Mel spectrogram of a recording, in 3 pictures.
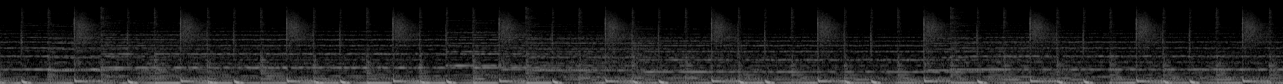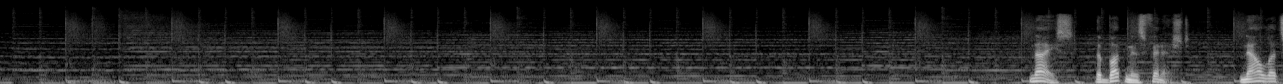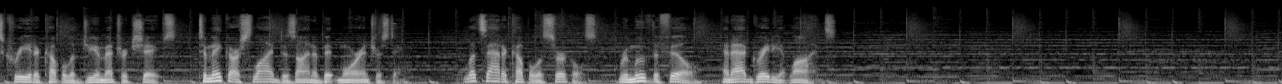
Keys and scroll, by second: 0.1 BackSpace, 10.9 Tab.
